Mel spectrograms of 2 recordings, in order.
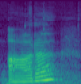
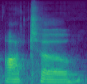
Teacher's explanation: It means it's going to sound more like a light D, auto, rather than auto. So we don't aspirate the T's when they're in between two vowels and the next syllable is not stressed. So think about it like a D, and then letter O is going to say vowel schwa. · this T is a flap. It means it's going to sound more like a light D, auto, rather than auto.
